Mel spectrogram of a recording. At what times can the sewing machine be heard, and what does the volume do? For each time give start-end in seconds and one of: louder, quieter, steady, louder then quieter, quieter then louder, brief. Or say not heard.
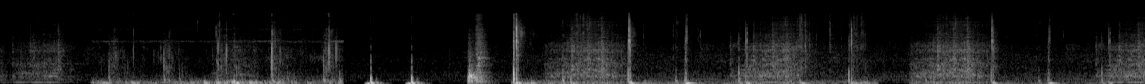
0.0-11.4 quieter then louder.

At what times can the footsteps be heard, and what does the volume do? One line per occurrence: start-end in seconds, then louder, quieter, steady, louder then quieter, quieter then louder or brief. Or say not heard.
0.9-11.2 louder then quieter.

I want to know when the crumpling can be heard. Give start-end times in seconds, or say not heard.
8.0-8.7.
